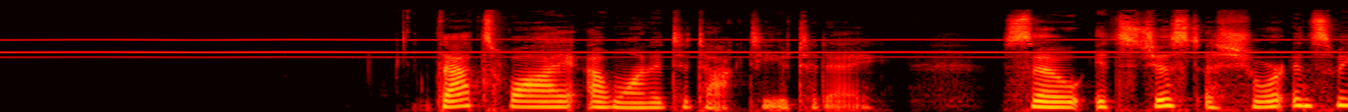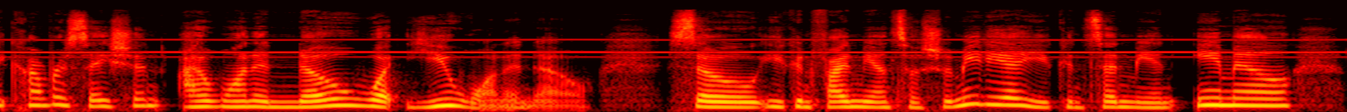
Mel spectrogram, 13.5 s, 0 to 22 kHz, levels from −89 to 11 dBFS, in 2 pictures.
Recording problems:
high-pitched whine; faint; throughout; 3 kHz, 20 dB below the speech

